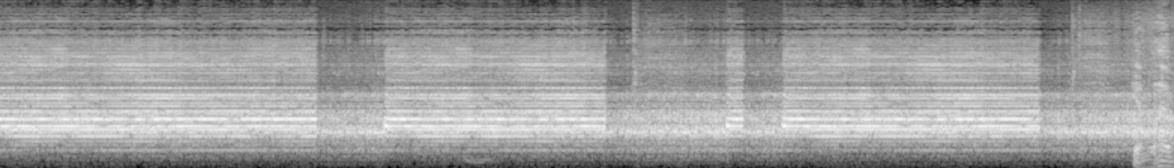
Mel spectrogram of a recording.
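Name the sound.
air horns from HO scale Alco PA/PB locomotive sound decoder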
